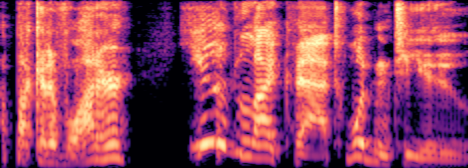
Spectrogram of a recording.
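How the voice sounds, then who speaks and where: This is a cartoonish character voice at a middle pitch. It moves at a fairly slow pace. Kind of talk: comic overacting. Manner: theatrical, cackling villain.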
